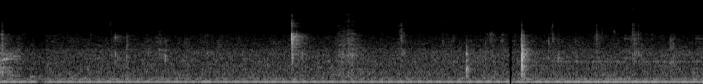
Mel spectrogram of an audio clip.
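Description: Close-up eating sounds: chewing and soft mouth clicks while food is picked up by hand, with two sharper clicks about three and five seconds in, the second the loudest, over a steady low hum.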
